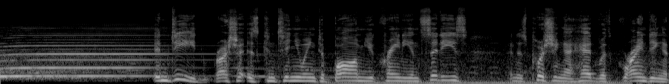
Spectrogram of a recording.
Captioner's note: sirens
